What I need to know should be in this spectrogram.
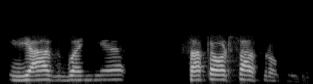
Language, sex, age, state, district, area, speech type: Kashmiri, female, 60+, Jammu and Kashmir, Anantnag, rural, conversation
